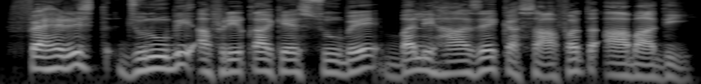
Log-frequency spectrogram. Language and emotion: Urdu, neutral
